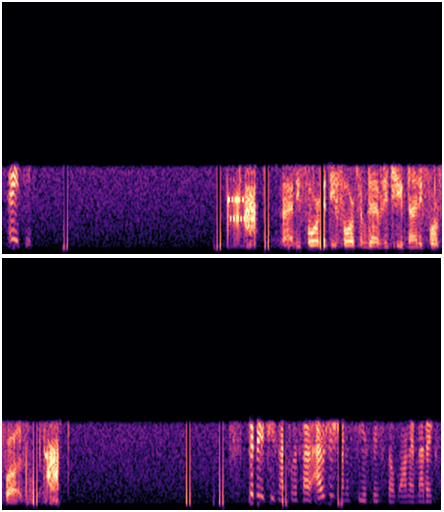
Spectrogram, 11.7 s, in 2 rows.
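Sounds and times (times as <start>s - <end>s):
speech: 0.2s - 0.6s, 4.0s - 6.8s, 9.2s - 11.7s
telephone dialing tones: 2.9s - 3.4s.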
